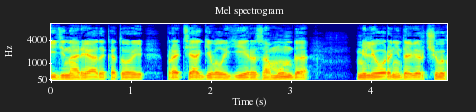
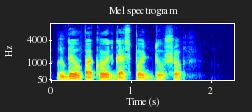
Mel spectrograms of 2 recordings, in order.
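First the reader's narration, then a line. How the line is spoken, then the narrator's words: Habitual mutter. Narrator (Russian): Корнуолка пробормотала по привычке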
